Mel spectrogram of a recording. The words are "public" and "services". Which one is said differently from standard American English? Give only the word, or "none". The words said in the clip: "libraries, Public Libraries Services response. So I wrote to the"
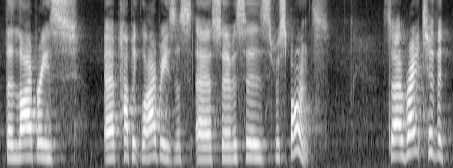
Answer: none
